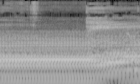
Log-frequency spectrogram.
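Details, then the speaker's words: Simulated home tracheostomy suctioning demonstration for a medically complex child, catheter at suction depth nine: loud steady droning hum of the suction unit, with a rushing change as the catheter is withdrawn. "It's going to be loud for a second. Down. Pretend that's her trachea and you suction. And that's what it sounds like when you pull it out"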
